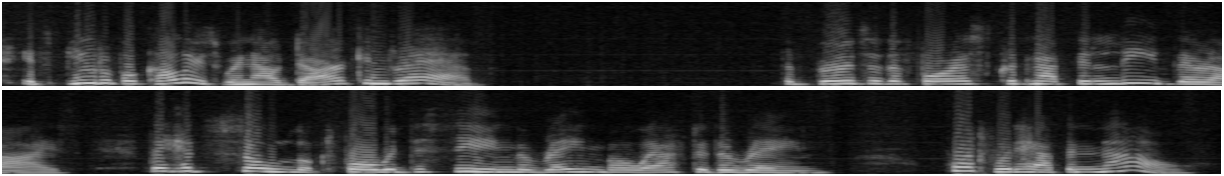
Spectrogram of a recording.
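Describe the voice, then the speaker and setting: A woman narrating a scripted children's fairy tale in an expressive storytelling manner. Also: on the high side, unhurried, no room sound. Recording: muffled lo-fi audio, faint music behind.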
